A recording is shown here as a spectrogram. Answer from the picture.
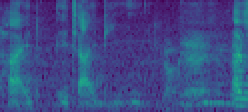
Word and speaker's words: Hyde: Hyde, Hyde, not Hyde, Hide.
